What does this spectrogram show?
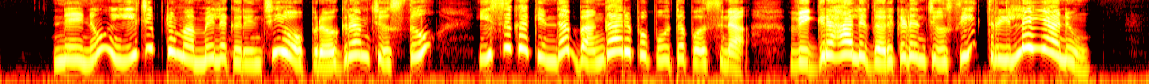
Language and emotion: Telugu, happy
